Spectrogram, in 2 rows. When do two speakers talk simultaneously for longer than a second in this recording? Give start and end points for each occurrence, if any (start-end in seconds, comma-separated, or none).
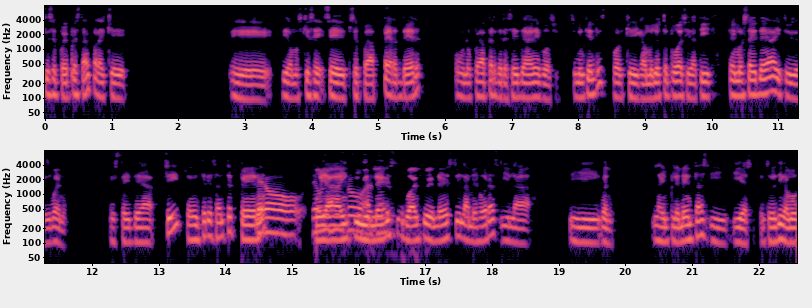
15.3-16.5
